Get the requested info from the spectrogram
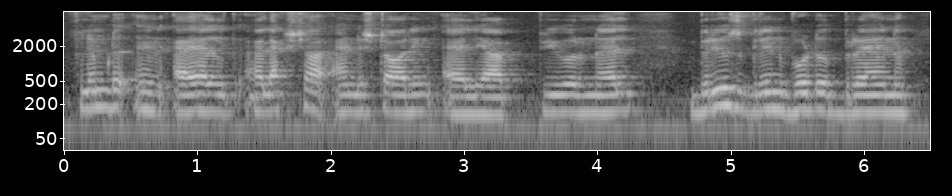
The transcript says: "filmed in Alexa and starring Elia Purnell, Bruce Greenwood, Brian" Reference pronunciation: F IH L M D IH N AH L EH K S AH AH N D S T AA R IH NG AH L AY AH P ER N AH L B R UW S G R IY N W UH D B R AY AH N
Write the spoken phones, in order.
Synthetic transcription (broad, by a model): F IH L M D IH N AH L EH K SH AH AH N D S T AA R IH NG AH L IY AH P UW N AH L B R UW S G R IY N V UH D B R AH N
